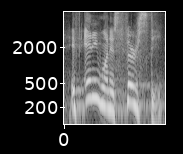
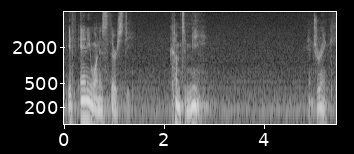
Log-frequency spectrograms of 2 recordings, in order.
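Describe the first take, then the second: First: High, slow proclamation; half-raised voice imitating a public cry; mild retold cry out. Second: Low, hushed quote with long pauses; restrained, lower-pitched recitation; subdued retelling. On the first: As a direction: call out over a noisy crowd, pitch lifted. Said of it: "he yells out and he speaks in a loud voice". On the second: Retold or imitated. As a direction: say the quote low and gently, letting each phrase settle. Repeats the cried words, subdued.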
